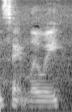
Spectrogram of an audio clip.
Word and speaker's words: St. Louis: It's Meet Me in St. Louis.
